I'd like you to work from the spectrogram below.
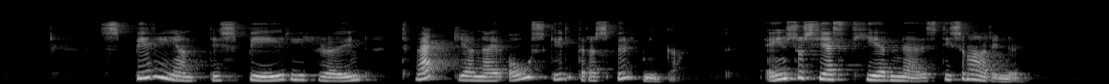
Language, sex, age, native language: Icelandic, female, 60-69, Icelandic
